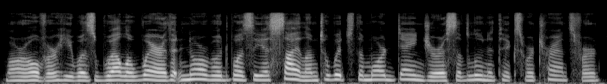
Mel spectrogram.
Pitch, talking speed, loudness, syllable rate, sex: 200 Hz, 190 wpm, -17 LUFS, 5.6 syllables/s, female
